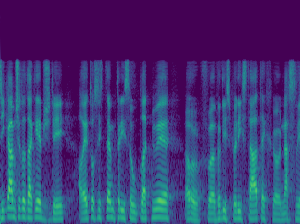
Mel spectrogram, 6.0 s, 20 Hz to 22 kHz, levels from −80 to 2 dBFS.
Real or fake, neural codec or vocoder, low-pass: fake; codec, 16 kHz, about 1 kbps, DyCAST, with the encoder's durations; 7.2 kHz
